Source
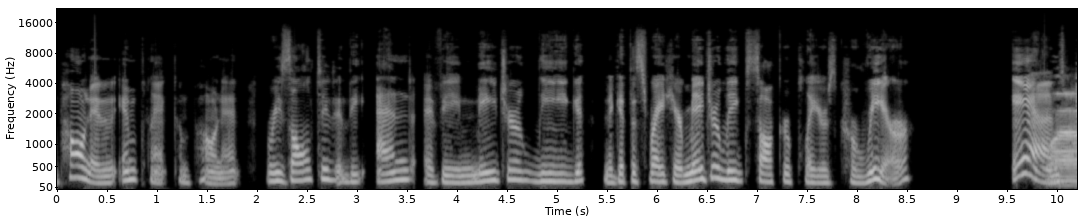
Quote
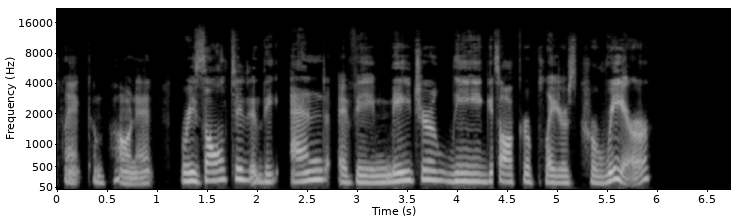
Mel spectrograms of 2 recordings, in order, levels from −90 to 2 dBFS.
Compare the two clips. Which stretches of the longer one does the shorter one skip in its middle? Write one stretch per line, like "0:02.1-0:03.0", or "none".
0:05.2-0:06.9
